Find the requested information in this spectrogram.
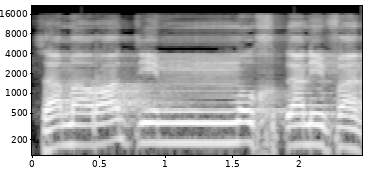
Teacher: ada tanwin bertemu dengan mim, kita sebut dengan idgham bigunah, kita panjangkan, kita gunahkan ini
